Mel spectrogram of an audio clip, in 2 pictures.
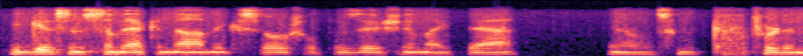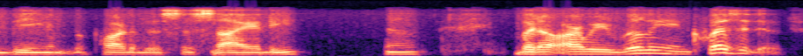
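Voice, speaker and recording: Older man, gravelly informal spiritual lecturer. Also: lowish voice, steady tone, fairly quick, no echo. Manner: rambling, conversational, with wry humour. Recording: dull lo-fi lecture recording.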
